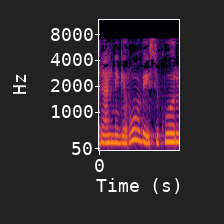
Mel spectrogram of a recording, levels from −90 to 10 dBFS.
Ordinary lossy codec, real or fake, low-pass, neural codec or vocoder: MP3, 32 kbps; real; 7.2 kHz; none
